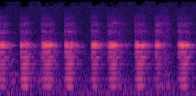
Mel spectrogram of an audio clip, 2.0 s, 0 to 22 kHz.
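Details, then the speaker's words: Gold Finder GF2 metal detector with 11-inch DD coil in a depth test on a thin gold ring: bright repeating beeps about four to five per second as the coil sweeps, solid at 14 inches and barely audible at 15; a target tone. "Good. 14. 14 inches, still got it. Look at that. Such a small piece of gold, and 14 inches so far. 15 inches. Okay. You can hear it barely."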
